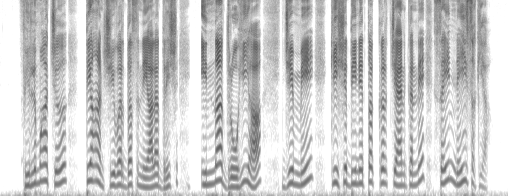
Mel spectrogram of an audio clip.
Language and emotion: Dogri, disgusted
